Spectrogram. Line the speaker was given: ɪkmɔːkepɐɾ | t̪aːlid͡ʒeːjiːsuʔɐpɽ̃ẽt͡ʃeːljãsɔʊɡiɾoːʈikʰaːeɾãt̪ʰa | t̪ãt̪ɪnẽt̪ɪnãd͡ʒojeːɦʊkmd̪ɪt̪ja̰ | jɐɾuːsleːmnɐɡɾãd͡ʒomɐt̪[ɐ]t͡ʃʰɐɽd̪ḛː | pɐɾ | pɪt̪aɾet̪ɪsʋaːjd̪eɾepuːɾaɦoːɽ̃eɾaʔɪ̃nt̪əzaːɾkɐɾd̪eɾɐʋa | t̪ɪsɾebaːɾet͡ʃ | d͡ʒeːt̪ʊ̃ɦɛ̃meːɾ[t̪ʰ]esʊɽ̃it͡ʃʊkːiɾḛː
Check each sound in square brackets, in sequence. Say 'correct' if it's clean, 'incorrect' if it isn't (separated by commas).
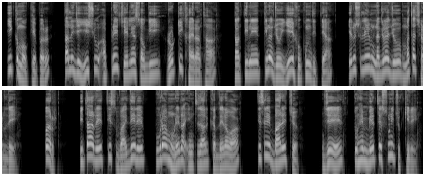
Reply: incorrect, incorrect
